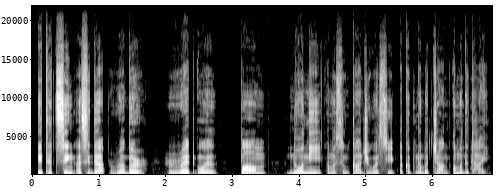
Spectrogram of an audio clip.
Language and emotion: Manipuri, neutral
